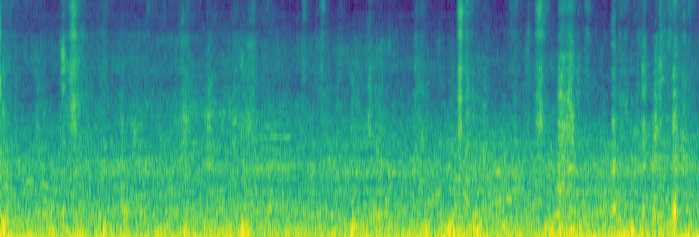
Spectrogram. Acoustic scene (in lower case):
residential area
